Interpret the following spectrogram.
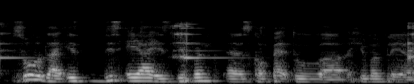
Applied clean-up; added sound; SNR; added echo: none; Chink, clink; 15 dB; reverberation time 0.3 s.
